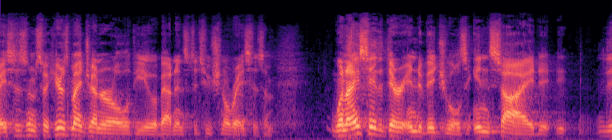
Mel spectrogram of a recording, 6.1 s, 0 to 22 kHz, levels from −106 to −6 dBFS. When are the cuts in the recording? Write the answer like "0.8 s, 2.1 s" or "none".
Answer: none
